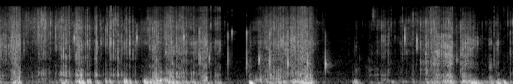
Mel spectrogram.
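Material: Rhinestones.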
